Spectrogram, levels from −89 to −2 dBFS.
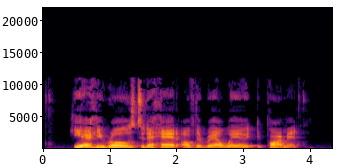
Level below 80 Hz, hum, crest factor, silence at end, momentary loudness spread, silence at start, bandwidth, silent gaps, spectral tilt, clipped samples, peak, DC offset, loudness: -54 dBFS; none; 16 dB; 0.5 s; 11 LU; 0.45 s; 11.5 kHz; none; -6 dB/octave; under 0.1%; -2 dBFS; under 0.1%; -17 LUFS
